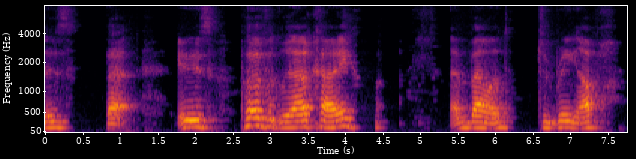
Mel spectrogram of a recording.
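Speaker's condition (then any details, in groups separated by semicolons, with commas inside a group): Cerebral palsy; uses wheelchair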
